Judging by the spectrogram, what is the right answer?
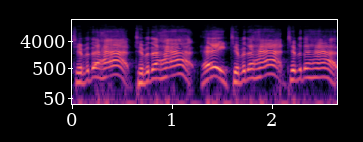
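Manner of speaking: rapid-fire auctioneer patter, very high-pitched. Playing one of those TikTok NPC people, rapid-fire auctioneer talk. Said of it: "rapid fire talk like an auctioneer".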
